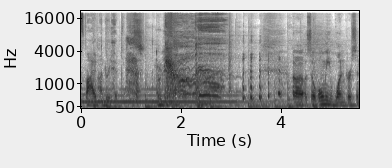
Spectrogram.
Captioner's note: gasps and laughs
